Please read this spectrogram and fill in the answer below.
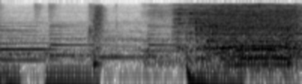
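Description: Background music plays throughout; a little over a second in, a Brother industrial sewing machine runs a short burst of stitching, its pitch rising and falling as it speeds up and slows, the loudest sound.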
